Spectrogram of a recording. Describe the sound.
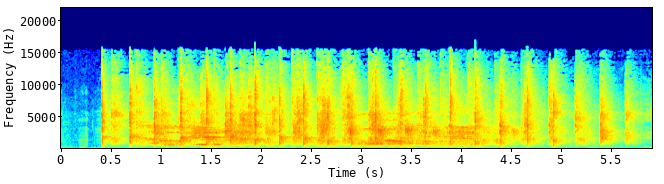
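Brisk, steady applause from a small group, sharp regular claps continuing for several seconds while voices talk and call out over them before the clapping tapers off.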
